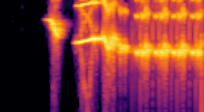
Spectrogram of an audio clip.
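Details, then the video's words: Chestnut-vented warbler (Sylvia subcaerulea) in 'Kristal'-type song, loud for its size: a brief high note, then a rising whistled slur breaking into a rapid stream of bright, ringing chirps. "Masteran Burung Luar Negeri Suara Asli Kristal HD - Chestnut-vented Warbler (Sylvia Subcaerulea)"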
